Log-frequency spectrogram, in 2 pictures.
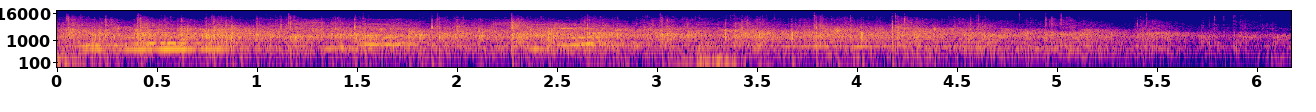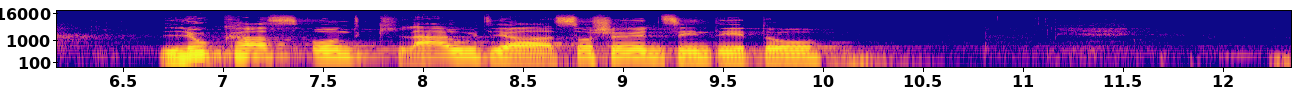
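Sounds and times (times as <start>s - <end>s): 
audience applause: 0.0s - 6.4s
speech: 6.7s - 10.1s.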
